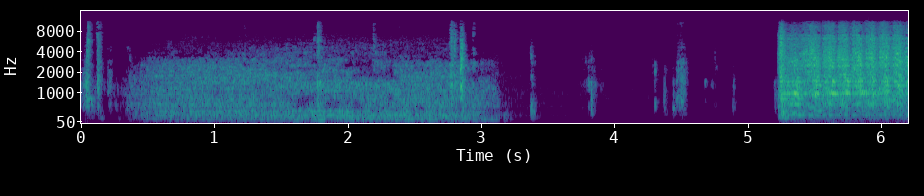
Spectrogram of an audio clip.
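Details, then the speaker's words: Japanese mini truck just imported after eight weeks on the ship, unknown history: starter grinds about three seconds without catching, a few clicks, then fires and runs steadily; reluctant start. "I guess maybe doesn't want to start too well but we did get it started"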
